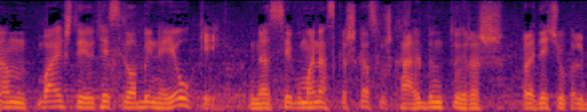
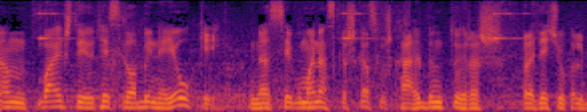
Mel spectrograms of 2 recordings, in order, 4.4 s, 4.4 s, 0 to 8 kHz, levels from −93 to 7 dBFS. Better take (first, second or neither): first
